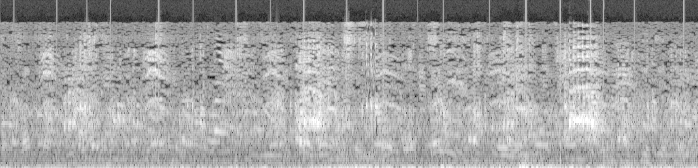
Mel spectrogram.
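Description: A large flock of common cranes calling, many calls overlapping, with two louder calls standing out about three and six seconds in.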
